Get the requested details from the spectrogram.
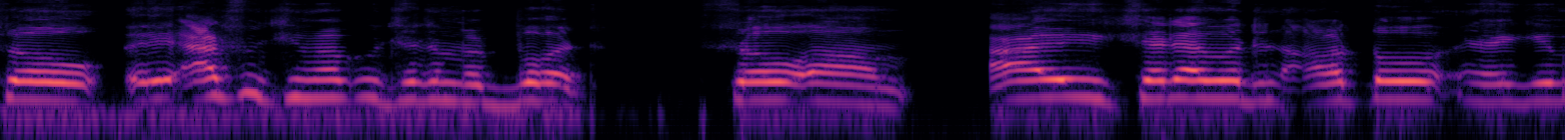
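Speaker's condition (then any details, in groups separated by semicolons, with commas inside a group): Cerebral palsy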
